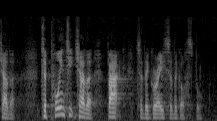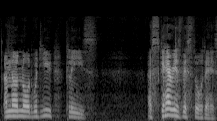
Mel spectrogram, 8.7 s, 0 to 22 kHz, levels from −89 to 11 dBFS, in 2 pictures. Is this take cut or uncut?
uncut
